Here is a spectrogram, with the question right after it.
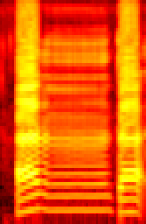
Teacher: Anta ada bacaan ikhfa hakiki, yaitu suara nunnya disamarkan ke huruf ta. Anta, anta, tidak dibaca anta, anta, tapi anta, terdengar samar-samar suara nun kepada huruf ta.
